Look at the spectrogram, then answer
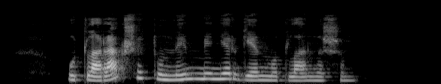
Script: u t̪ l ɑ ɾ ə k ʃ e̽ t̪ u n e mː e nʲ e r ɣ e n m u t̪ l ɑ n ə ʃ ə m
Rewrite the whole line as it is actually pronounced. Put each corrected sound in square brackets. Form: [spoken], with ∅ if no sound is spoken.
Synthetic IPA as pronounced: u t̪ l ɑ ɾ [ɑ] k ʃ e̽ t̪ u n e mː e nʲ e r ɣ e n m u t̪ l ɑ n ə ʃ ə m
